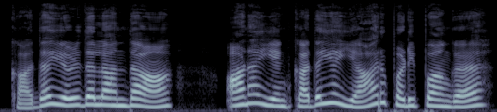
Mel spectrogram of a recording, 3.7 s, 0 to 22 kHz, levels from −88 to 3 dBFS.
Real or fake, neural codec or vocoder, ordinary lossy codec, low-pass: real; none; none; 19.8 kHz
